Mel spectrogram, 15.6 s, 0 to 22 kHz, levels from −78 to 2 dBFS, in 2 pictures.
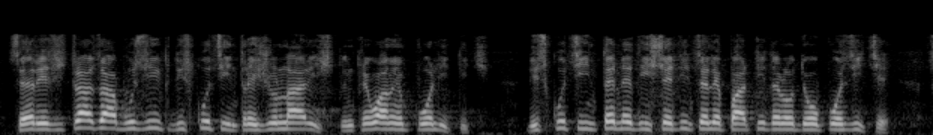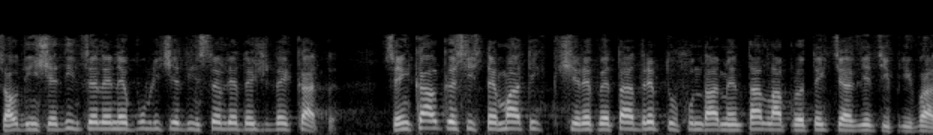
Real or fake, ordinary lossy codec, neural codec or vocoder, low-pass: fake; none; codec, 16 kHz, 8 kbps, FunCodec, trained on Chinese and English, 25 frames a second; none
